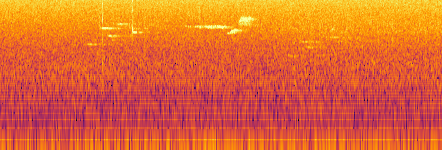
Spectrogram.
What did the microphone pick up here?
Hermit Thrush, Black-throated Green Warbler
